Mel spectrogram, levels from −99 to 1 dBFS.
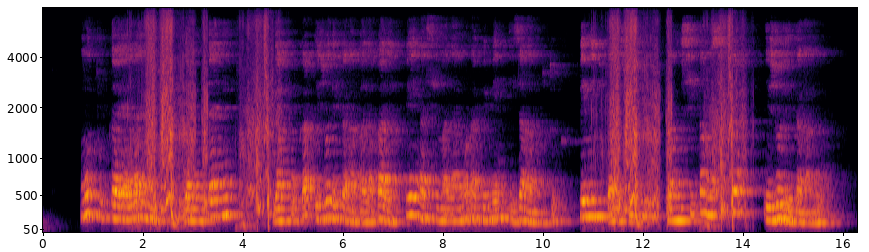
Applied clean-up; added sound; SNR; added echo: none; Zipper (clothing); 7 dB; reverberation time 1.1 s.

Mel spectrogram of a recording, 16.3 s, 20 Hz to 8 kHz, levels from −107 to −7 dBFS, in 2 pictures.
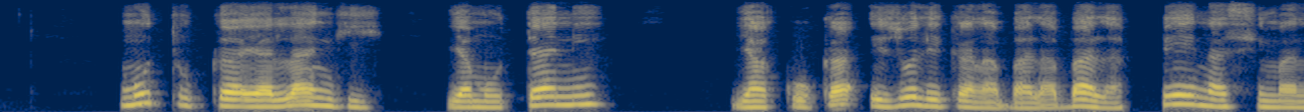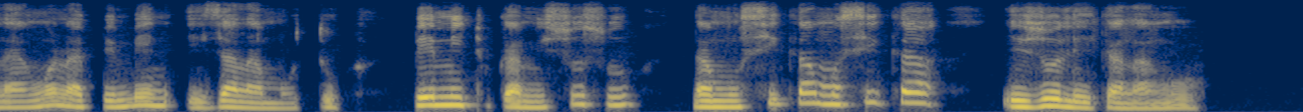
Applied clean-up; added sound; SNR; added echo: none; none; none; none.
